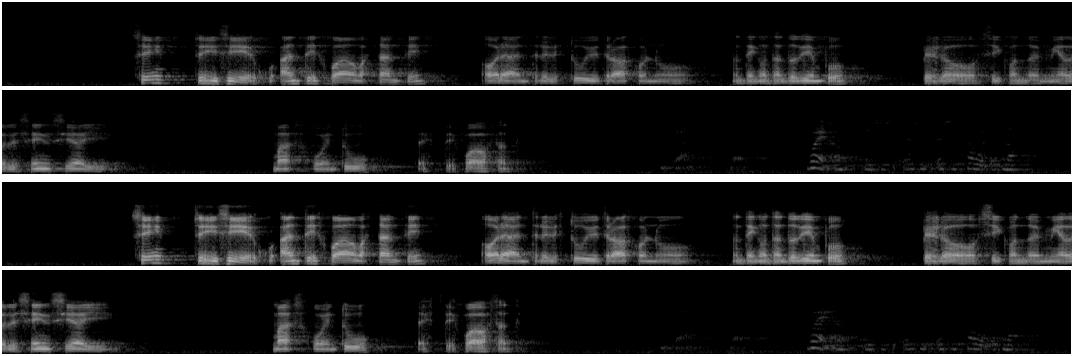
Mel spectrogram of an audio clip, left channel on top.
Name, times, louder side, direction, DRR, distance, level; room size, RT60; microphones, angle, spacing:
voice 1, 1.3-4.2 4.8-6.9 7.3-8.5 9.2-11.8 13.4-14.4 14.9-15.8, right 4 dB, 75° right, 1.0 m, -31 dB
voice 2, 17.3-17.6 18.0-18.2 18.7-20.8, left 1 dB, 40° left, 4.2 m, -57 dB
29.0 x 23.5 x 8.7 m
head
